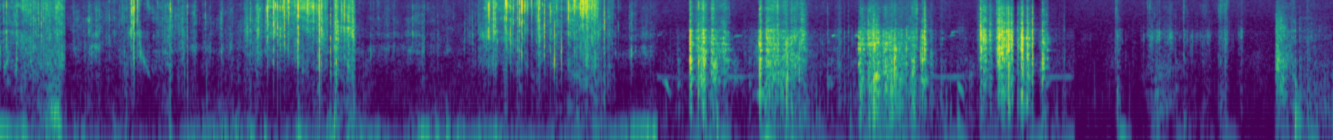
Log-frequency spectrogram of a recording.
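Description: Birch bark being torn and peeled off a birch trunk by hand, in a series of crackling rips. Near the end come the crunch and knock of dead sticks being gathered from the snow.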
